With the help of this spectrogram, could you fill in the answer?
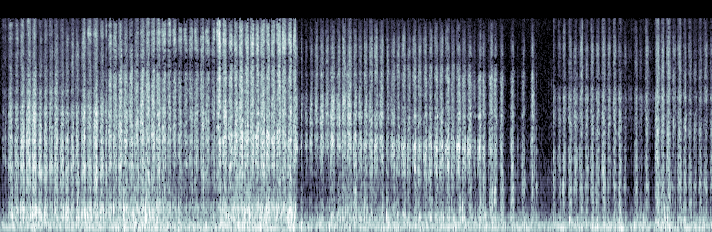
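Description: Gloved fingers rub a small red abrasive sanding pad along the edge of a small black textured leather Burberry bifold wallet during restoration. A steady, rapid, scratchy sanding rasp with a bright hiss repeats in quick strokes, turning slightly softer and thinner after about six seconds.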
